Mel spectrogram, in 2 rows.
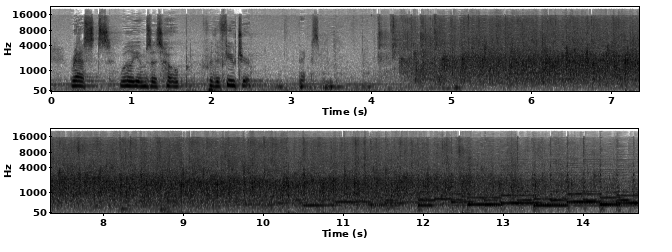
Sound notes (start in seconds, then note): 4.5 audience applauding; 11.1 light, peaceful music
